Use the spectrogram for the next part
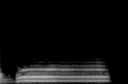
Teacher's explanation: इसी तरह बू की सूरत देखिए, बा पे पेश है और वाव आगे जो है वो साकिन है, तो वाव साकिन से पहले अगर पेश आएगी तो वो वाव मद्दा बन जाएगा, उसे दराज करेंगे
